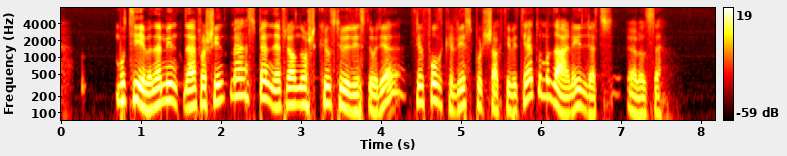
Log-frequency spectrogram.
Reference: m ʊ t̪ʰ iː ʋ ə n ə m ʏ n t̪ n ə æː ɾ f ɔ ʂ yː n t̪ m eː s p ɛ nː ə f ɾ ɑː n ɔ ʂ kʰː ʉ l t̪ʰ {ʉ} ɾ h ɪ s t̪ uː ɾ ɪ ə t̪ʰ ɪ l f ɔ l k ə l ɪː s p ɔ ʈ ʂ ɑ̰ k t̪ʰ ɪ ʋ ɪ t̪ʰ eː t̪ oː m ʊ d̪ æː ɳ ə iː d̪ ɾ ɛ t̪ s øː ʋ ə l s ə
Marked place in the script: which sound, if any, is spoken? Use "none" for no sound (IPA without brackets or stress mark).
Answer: ʉː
